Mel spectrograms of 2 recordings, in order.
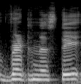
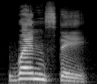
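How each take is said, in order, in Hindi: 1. बीच का d बोला जाता है। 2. बीच का d साइलेंट है। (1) "It is not Wednesday" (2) "it's Wednesday"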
